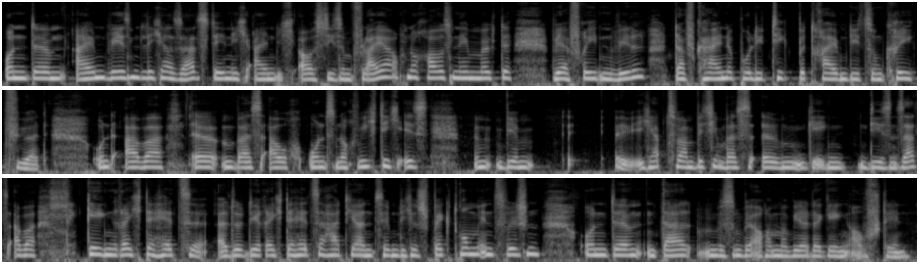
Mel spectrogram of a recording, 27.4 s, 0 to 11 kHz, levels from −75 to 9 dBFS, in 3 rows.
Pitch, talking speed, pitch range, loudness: 190 Hz, 145 wpm, 180-210 Hz, -21 LUFS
